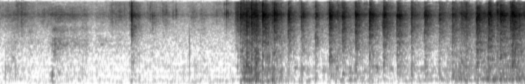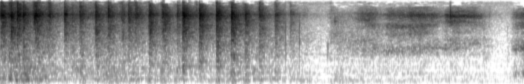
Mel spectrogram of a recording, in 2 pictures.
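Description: Rapid wing flapping from a pigeon held close by, a long flurry of quick beats after soft rustling, then some shuffling and quieter movement.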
